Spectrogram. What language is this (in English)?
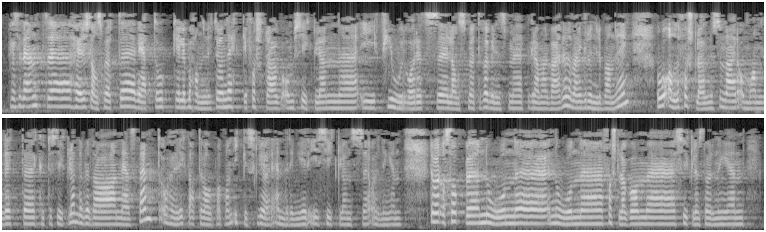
Norwegian Bokmål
